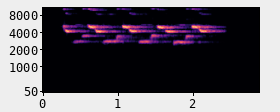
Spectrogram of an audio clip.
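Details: European goldfinch, canto limpio style, 2023: about two seconds of smooth, flowing twitter with drawn-out high chirps and lower slurred notes in quick alternation, in clean silence.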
